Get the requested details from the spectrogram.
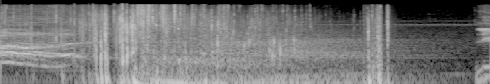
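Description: Heavy blows land with loud, crunching thuds.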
